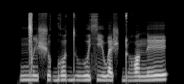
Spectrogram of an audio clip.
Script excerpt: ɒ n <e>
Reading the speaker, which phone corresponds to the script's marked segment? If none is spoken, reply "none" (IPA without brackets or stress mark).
e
